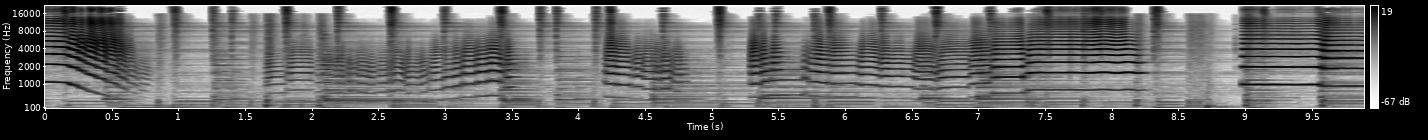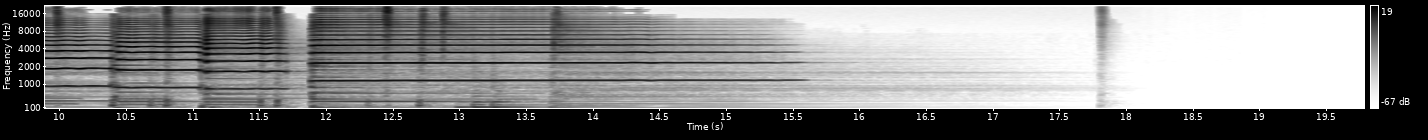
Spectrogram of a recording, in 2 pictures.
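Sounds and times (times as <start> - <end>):
trumpet playing a swing etude: 0.0 - 15.8.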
